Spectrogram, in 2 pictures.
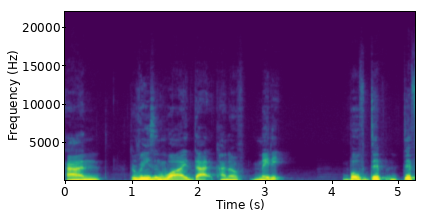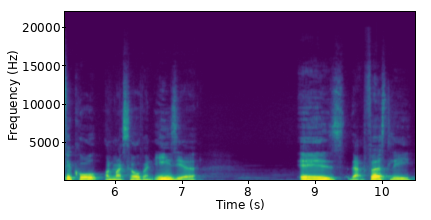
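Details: Adult man whose stammer is mainly pure blocks rather than repetitions or prolongations, using word substitution to hide them; stuttering (blocks).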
